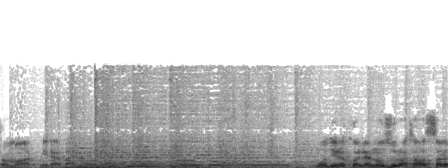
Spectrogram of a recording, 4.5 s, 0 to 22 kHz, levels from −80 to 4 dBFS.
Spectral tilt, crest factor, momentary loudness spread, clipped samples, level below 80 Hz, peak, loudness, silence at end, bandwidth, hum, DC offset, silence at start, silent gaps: -5.5 dB/octave; 14 dB; 9 LU; under 0.1%; -32 dBFS; 0 dBFS; -15 LUFS; 0 s; 14 kHz; none; under 0.1%; 0 s; none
